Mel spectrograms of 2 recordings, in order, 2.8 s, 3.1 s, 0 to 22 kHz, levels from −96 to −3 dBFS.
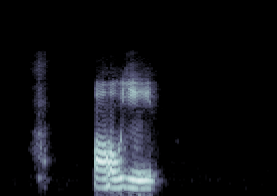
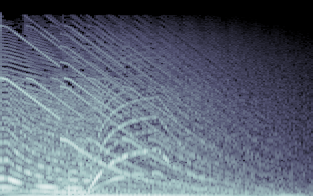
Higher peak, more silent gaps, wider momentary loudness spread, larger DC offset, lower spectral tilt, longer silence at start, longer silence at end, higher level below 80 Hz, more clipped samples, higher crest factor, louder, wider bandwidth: about the same, -4 dBFS vs -2 dBFS; neither; second, 9 LU vs 20 LU; second, under 0.1% vs 7%; about the same, -5 dB/octave vs -5 dB/octave; first, 0.95 s vs 0 s; first, 1.25 s vs 0 s; second, -66 dBFS vs -32 dBFS; neither; about the same, 18 dB vs 16 dB; second, -19 LUFS vs -16 LUFS; second, 5.2 kHz vs 16 kHz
